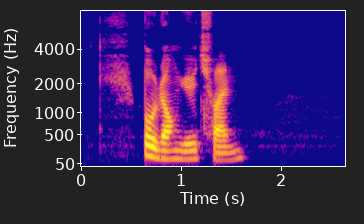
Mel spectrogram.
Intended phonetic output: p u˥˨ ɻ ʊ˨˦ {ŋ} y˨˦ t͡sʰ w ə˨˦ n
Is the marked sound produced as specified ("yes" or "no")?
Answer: yes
